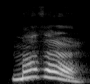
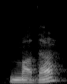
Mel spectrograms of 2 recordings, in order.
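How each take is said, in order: First: High, loud cry across a crowd; calling out. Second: Puzzled echo with rising end; amazed question. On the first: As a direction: call out for your mother. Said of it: "a voice called out from the crowd". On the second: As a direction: repeat it in disbelief, without shouting. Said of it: "Everybody stared in amazement". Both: A narrator's reading.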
